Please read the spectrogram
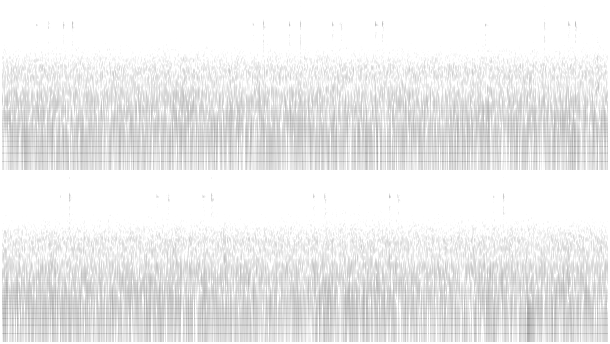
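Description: Near silence: faint room tone with scattered soft computer mouse clicks, some in quick pairs, as spreadsheet cells are selected.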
